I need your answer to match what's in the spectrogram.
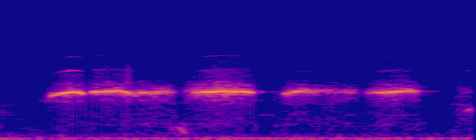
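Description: A single person whistles a short tune in five sustained notes with brief breaks between them, fairly close and clear, with no talking during the melody.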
